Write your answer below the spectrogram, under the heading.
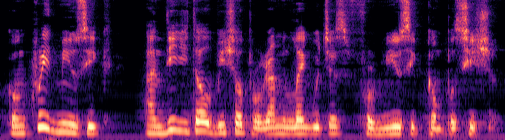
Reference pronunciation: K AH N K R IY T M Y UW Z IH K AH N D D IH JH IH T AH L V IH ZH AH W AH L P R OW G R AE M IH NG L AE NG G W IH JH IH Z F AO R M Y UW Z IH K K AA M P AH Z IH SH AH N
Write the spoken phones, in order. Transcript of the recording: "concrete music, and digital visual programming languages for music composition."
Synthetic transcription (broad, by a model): K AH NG K R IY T M Y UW S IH K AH N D D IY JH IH T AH L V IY SH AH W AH L P R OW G R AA M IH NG L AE NG G W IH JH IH S F AO R M Y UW S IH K K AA M P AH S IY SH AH N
